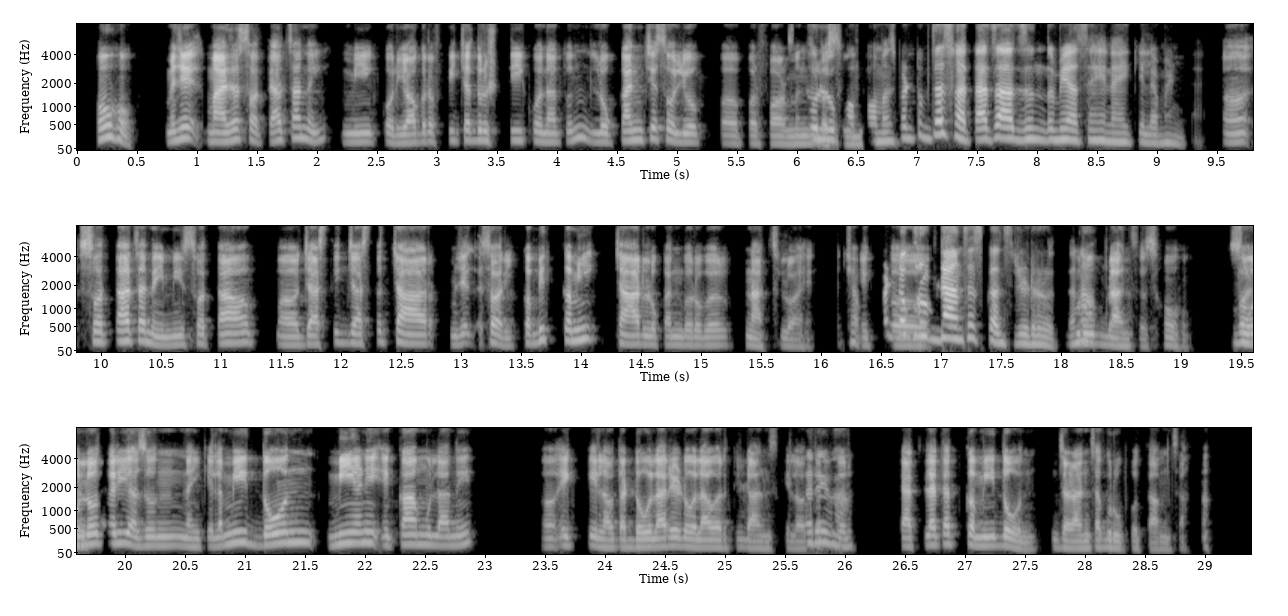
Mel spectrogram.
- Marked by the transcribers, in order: in English: "कोरिओग्राफीच्या"; in English: "परफॉर्मन्स"; in English: "सोलो परफॉर्मन्स"; in English: "ग्रुप डान्सच कन्सिडर"; in English: "ग्रुप डांसेस"; in Hindi: "डोला रे डोला"; in English: "डान्स"; in English: "ग्रुप"
- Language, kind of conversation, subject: Marathi, podcast, सोशल मीडियामुळे यशाबद्दल तुमची कल्पना बदलली का?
